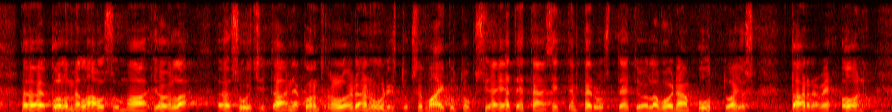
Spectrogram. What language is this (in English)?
Finnish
